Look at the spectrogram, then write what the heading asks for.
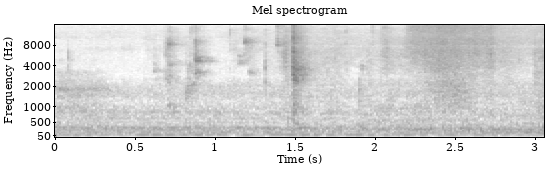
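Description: Soft dripping and sloshing water in a photographic darkroom, quiet and close, with a few small splashes and a brief louder trickle.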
